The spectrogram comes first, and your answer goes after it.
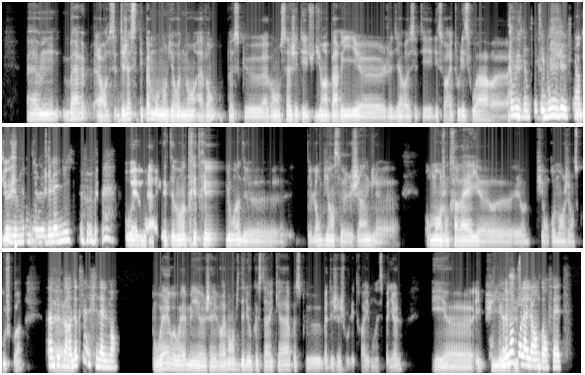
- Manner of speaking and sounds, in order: static; laugh; distorted speech; laughing while speaking: "heu"; chuckle
- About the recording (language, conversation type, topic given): French, podcast, Quel conseil donnerais-tu à quelqu’un qui part seul pour la première fois ?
